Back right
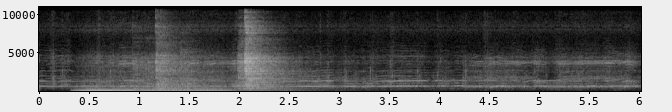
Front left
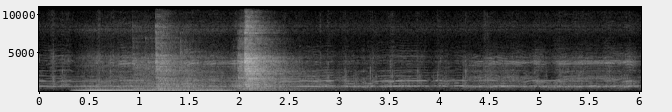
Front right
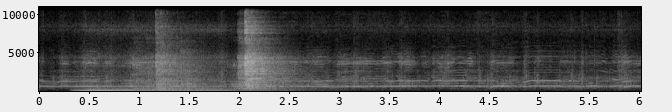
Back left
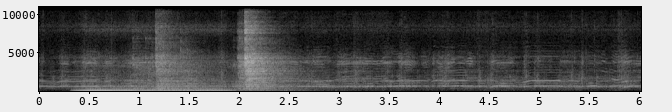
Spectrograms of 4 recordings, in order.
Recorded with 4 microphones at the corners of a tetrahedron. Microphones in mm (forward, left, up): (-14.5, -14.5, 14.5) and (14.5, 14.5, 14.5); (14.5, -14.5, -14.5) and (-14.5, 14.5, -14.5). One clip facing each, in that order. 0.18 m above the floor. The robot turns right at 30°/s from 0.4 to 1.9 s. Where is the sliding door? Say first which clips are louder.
Back right 1 dB, front right 1 dB; 90° right, 0.7 m; by 2.2 s 65° right, 0.7 m.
